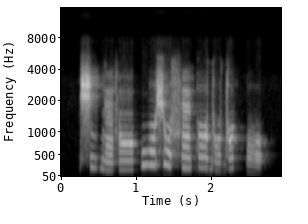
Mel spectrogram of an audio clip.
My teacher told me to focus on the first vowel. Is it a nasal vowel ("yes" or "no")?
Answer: no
